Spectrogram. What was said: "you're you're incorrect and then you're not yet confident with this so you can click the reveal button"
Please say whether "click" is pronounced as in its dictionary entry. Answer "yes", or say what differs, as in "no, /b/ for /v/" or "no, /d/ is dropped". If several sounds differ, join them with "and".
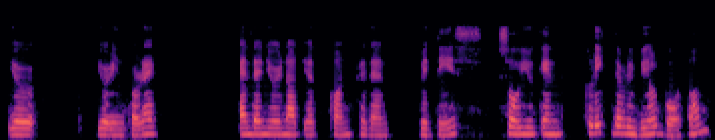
yes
